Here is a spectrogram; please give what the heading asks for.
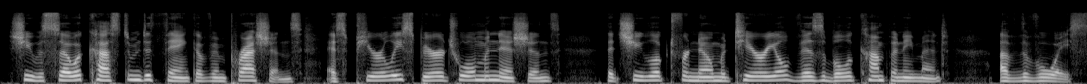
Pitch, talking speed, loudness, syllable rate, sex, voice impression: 175 Hz, 125 wpm, -19 LUFS, 4.6 syllables/s, female, feminine, middle-aged, tensed, powerful, clear, fluent, intellectual, reassuring, slightly wild, lively, slightly strict, intense, slightly sharp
